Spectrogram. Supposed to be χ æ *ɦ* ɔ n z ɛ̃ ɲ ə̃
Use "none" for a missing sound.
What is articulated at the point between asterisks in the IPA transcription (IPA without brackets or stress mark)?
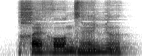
ɦ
